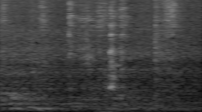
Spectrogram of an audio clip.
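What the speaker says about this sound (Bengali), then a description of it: "একটু নুন দিচ্ছি আর একটু হলুদ দিয়ে দেবো, দিয়ে এটাকে ভালো করে কষাতে হবে।" Salt and turmeric being sautéed in oil in a pan for lote fish bhorta, a continuous close sizzle with a few light clicks from stirring.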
